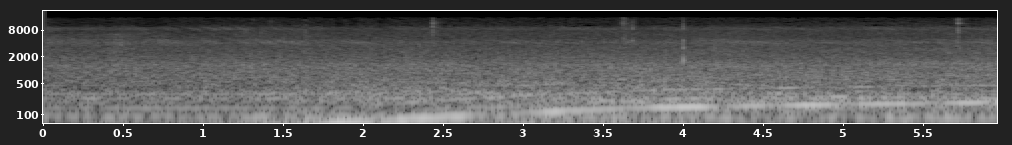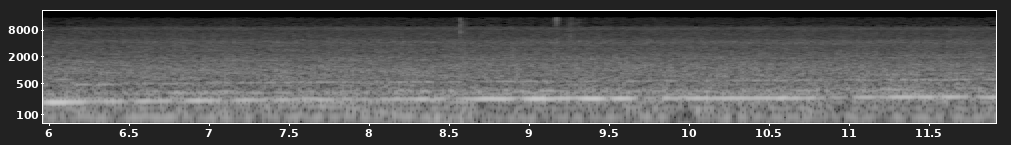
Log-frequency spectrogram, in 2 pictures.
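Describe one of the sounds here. An electric train's motor whines, rising steadily in pitch as the train pulls away.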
